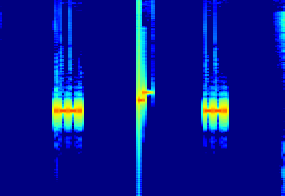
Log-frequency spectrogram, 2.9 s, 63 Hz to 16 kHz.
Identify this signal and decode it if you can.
Morse code, heard as a keyed tone, about 50 wpm, 700 Hz. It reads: P G
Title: Single Letters - Rapid-Fire 50wpm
